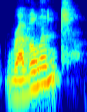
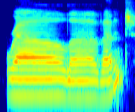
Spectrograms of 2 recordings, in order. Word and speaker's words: relevant: let's break it down first syllable stress relevant short we have a vowel app like Red Tent rel and we have a schwa the UH sound and then very schwa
